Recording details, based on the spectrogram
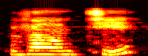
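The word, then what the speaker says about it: vingt: so we already remember so g is silent t connects to this e von t and i want you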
